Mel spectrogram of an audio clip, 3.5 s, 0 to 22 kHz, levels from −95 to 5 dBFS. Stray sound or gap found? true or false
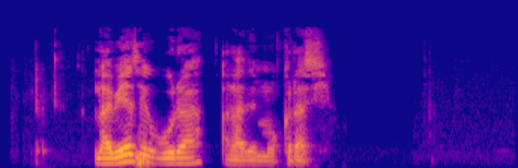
false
